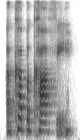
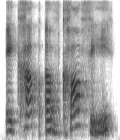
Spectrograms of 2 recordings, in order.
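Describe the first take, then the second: First: A sound is dropped and the words run together. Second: Every word is pronounced fully and separately.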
